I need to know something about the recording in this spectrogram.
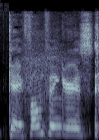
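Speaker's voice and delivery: ordinary talk, nothing marked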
